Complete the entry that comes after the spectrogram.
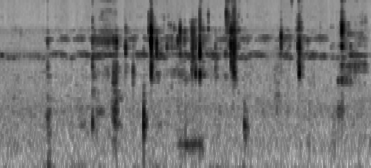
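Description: A person chewing and biting a piece of chicken curry eaten by hand, with scattered wet mouth clicks and smacks.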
